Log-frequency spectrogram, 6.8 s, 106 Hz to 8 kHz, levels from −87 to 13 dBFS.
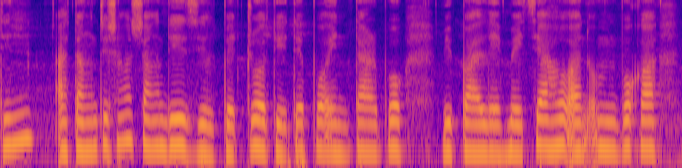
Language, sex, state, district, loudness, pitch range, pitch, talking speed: Mizo, female, Mizoram, Aizawl, -19 LUFS, 165-185 Hz, 175 Hz, 195 wpm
